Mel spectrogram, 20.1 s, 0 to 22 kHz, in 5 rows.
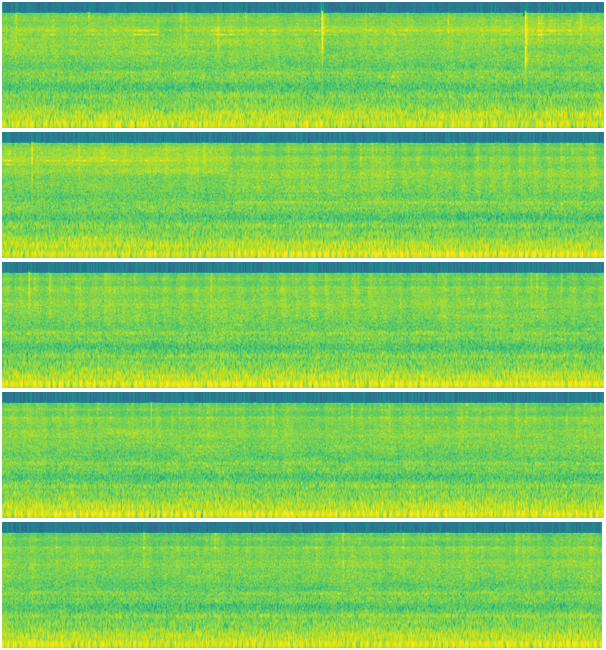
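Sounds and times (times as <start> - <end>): roller machine droning: 0.0 - 20.0.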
